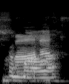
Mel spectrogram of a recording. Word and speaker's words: Kamala: I think that Harris, Kamala, how do you pronounce her name? Kamala Harris. Kamala.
